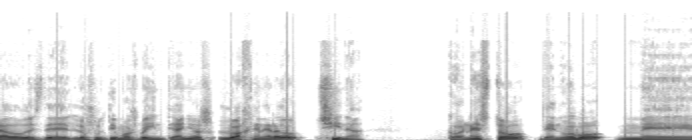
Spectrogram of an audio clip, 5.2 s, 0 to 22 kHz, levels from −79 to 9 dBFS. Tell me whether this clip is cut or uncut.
uncut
